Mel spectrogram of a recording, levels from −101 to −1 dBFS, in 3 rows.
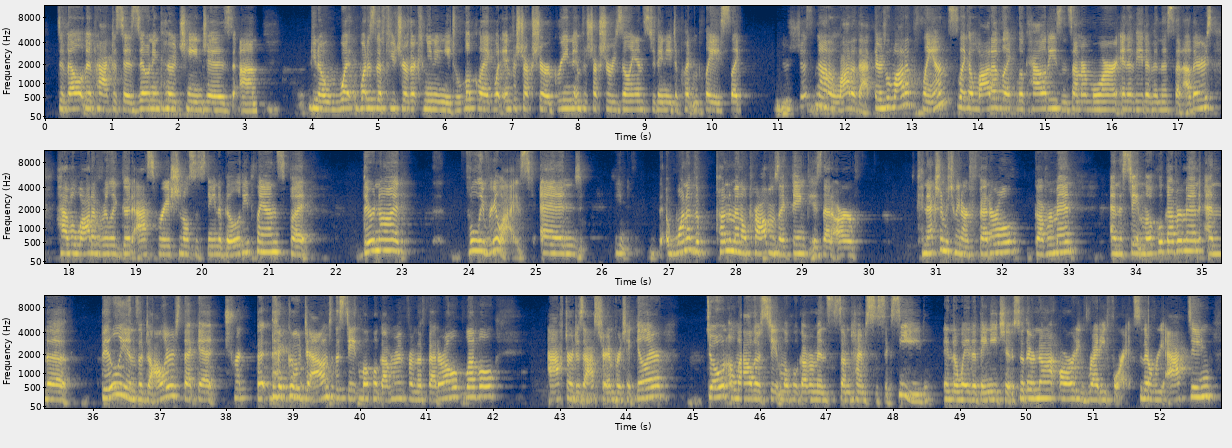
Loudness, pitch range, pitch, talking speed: -14 LUFS, 200-255 Hz, 215 Hz, 170 wpm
